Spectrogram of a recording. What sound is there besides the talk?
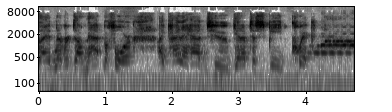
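phone ringing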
